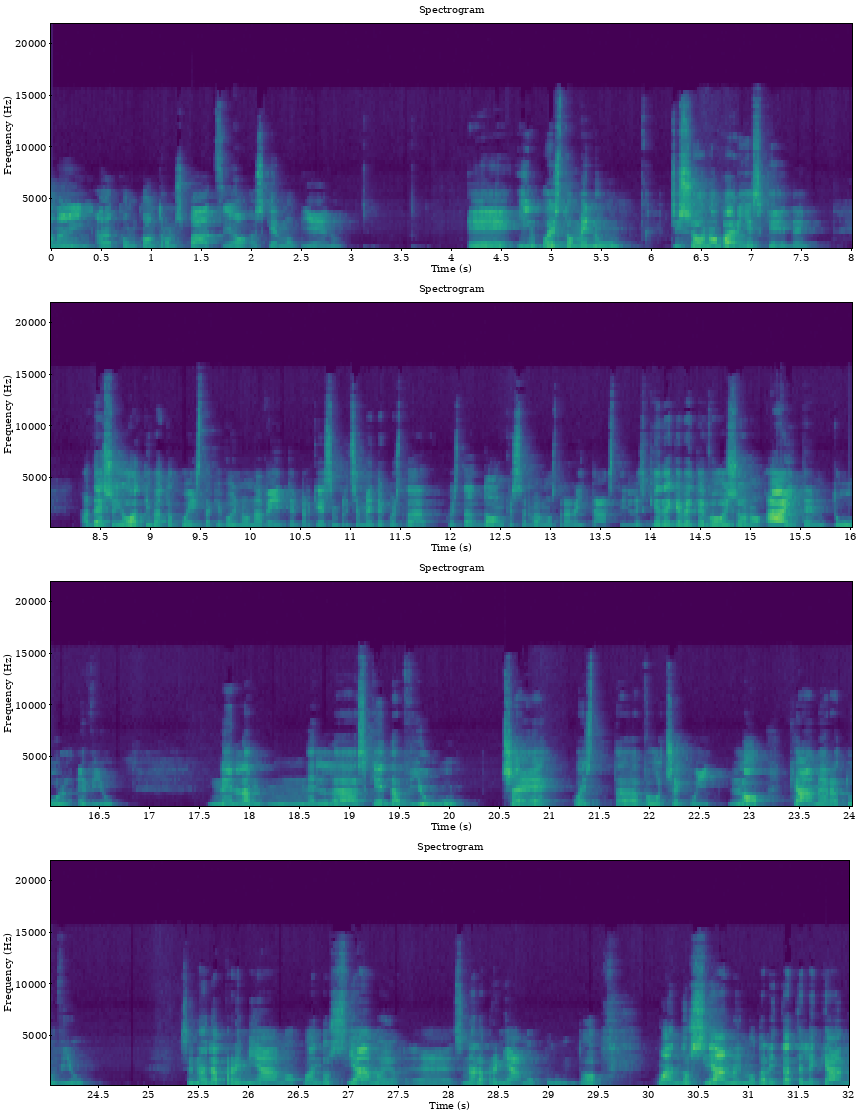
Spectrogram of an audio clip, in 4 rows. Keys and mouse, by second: 2.2 n.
